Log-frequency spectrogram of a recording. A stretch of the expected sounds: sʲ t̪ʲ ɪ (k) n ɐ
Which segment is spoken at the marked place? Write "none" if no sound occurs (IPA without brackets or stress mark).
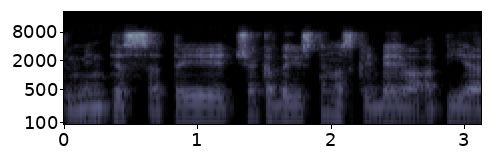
none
